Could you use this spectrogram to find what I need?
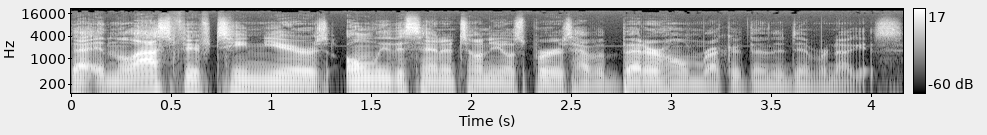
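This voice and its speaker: An unremarkable speaking voice from a man at medium pitch, with lively intonation and a dry, close sound with no echo. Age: 40s. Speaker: basketball analyst co-host. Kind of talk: casual sports discussion podcast.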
